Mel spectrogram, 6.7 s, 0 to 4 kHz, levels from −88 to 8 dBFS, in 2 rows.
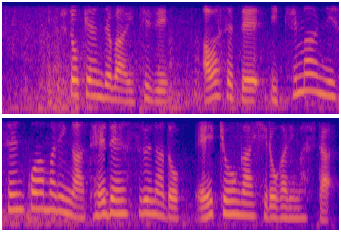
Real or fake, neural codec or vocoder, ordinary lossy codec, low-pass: real; none; AAC, 32 kbps; 3.6 kHz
